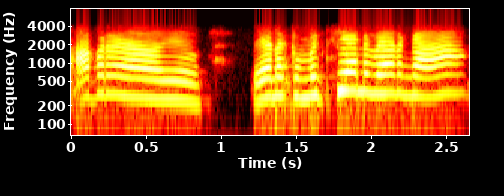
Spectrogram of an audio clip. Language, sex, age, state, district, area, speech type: Tamil, female, 60+, Tamil Nadu, Erode, urban, conversation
